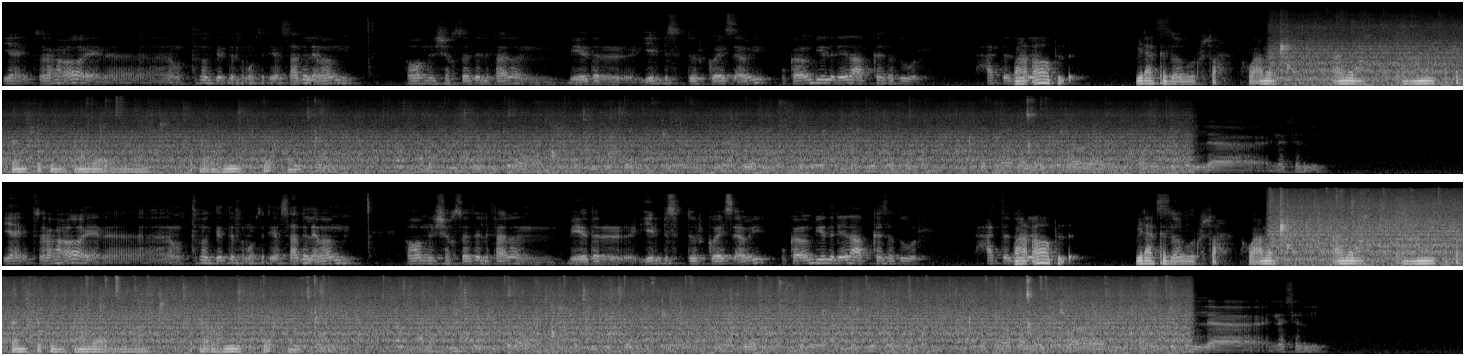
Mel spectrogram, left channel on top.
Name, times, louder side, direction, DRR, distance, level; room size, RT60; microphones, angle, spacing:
voice 1, 0.0-3.5 4.0-7.6 7.9-9.2 9.7-10.5 11.7-11.8 17.2-18.1 18.7-27.8, right 2 dB, 55° right, 3.5 m, -33 dB
voice 2, 10.1-10.5 11.3-13.7 14.0-16.1 16.5-17.6, right 1 dB, 25° right, 0.9 m, -24 dB
sound 1, 12.6-26.5, right 5 dB, 75° right, 2.1 m, -27 dB
14.0 x 12.5 x 5.5 m
head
